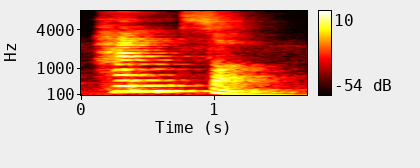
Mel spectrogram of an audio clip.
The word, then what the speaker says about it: handsome: Ladies and gentlemen, don't be confused about this word handsome. This E is silent. It's not like humble, simple, gentle, noble, but this is handsome. So the E is not pronounced.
